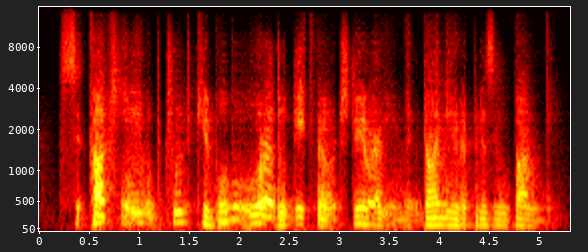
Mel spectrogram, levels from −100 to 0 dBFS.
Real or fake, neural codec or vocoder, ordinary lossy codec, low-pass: fake; codec, 44.1 kHz, 0.9 kbps, DAC; Opus, 64 kbps; 14.4 kHz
